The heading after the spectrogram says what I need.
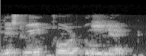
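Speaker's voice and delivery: ordinary talk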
